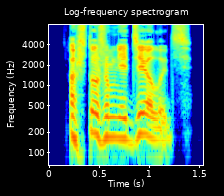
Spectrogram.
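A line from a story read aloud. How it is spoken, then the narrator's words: Sobbing. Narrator (Russian): всхлипнула она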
